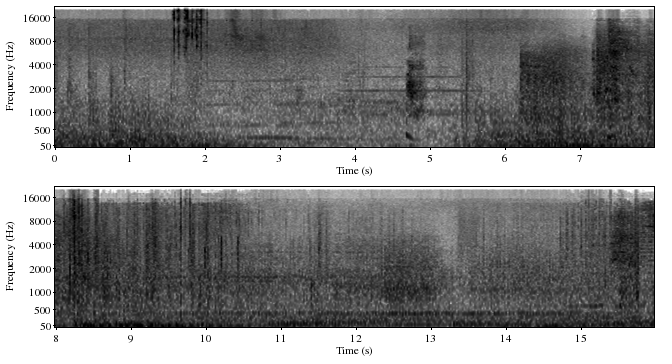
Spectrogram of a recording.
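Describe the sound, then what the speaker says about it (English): Heavy explosions in the video game Horizon Zero Dawn swell into a loud, sustained, rumbling roar after a brief dip, with sharp cracks layered over a deep low boom throughout. "Another explosion."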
